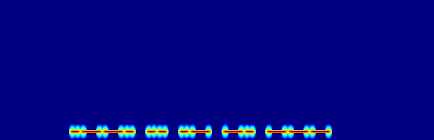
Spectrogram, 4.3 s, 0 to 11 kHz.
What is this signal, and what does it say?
Morse code, heard as a keyed tone, about 22 wpm, 700 Hz. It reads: PIANO
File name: 5 Letter Words - First 3 Letters Given - 22wpm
